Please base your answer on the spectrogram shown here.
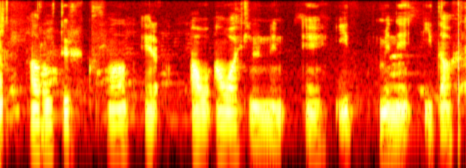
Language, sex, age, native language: Icelandic, male, 14, Icelandic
